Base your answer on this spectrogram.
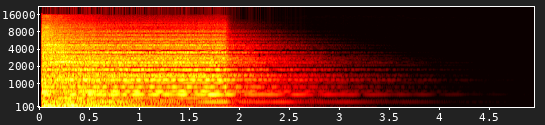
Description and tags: Just a dramatic stinger sound. Made mostly with the Megalovania soundfont lol.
